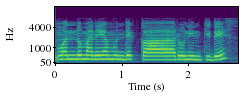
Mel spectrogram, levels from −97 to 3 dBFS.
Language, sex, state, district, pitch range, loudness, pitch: Kannada, female, Karnataka, Bidar, 230-255 Hz, -12 LUFS, 250 Hz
